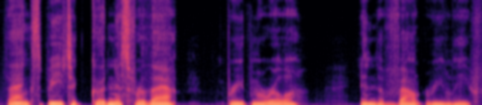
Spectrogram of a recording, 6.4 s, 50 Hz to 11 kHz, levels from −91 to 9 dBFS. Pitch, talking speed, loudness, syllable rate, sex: 150 Hz, 105 wpm, -16 LUFS, 3.6 syllables/s, female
